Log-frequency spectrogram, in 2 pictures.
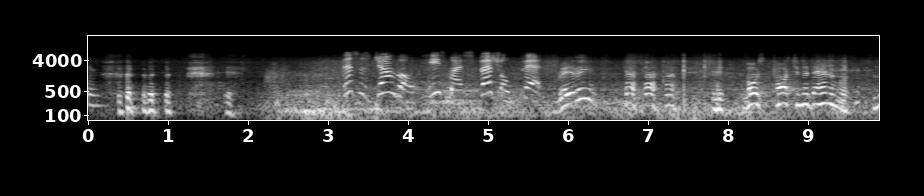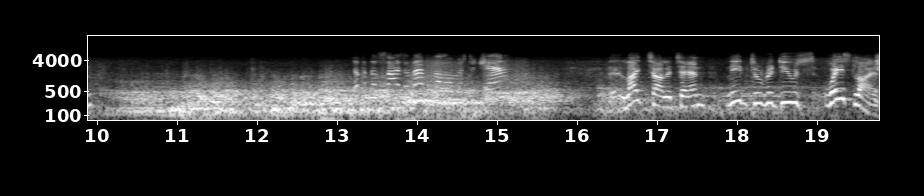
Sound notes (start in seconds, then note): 0.2 chuckles; 6.6 chuckles; 10.2 growling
